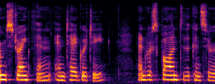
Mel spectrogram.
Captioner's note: speaking French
